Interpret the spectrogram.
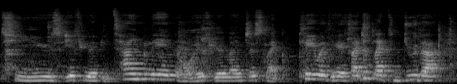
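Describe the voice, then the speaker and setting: Noticeable background noise sits under a woman whose tone is animated. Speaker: beauty and lifestyle vlogger. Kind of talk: casual vlog.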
